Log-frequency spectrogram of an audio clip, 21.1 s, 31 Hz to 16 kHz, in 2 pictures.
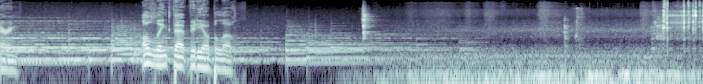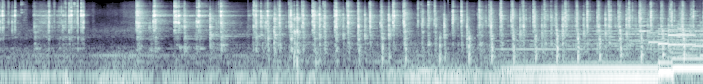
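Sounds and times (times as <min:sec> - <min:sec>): steady low hum: 0:05.0 - 0:13.2
hand tools clicking on metal: 0:12.6 - 0:21.0.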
